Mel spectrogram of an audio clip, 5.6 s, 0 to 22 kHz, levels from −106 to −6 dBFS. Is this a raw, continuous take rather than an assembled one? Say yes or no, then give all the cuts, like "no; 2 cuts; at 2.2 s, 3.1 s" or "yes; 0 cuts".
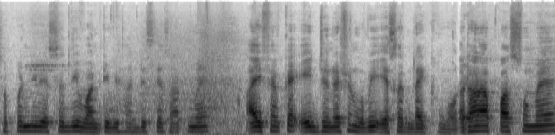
no; 1 cut; at 4.6 s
